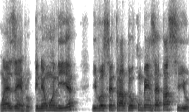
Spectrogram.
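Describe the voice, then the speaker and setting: A man with a fairly high pitch and a bright, sharp, animated tone speaks at a moderate pace. The background is quiet. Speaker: physician lecturer. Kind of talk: lecture.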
